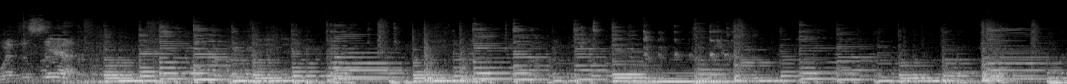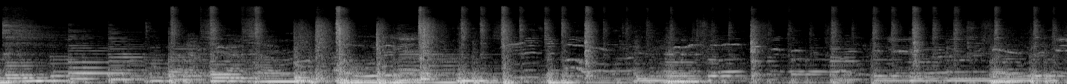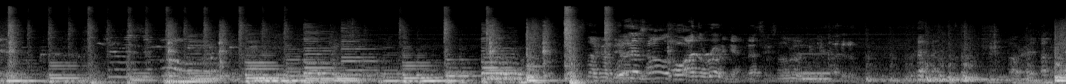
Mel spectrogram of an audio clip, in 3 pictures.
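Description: Live band improvising: plucked guitar lines over a low bass line, with a drum kit that plays more busily about halfway through.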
